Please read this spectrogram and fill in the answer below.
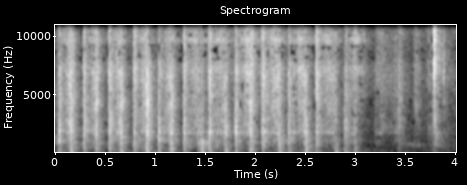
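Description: A deck of tarot cards being shuffled: a rapid run of flicking clicks for about three seconds, then stopping.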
